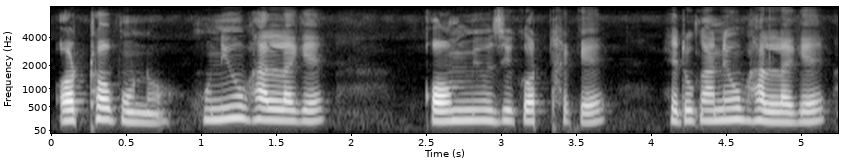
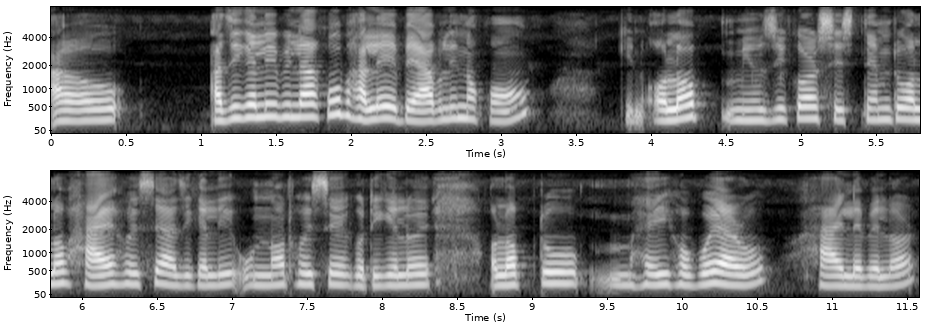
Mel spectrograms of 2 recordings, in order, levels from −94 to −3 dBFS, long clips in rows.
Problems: none marked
